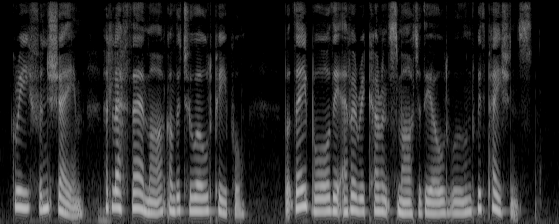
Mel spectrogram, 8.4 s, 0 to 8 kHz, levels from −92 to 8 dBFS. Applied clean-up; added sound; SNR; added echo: none; none; none; none.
